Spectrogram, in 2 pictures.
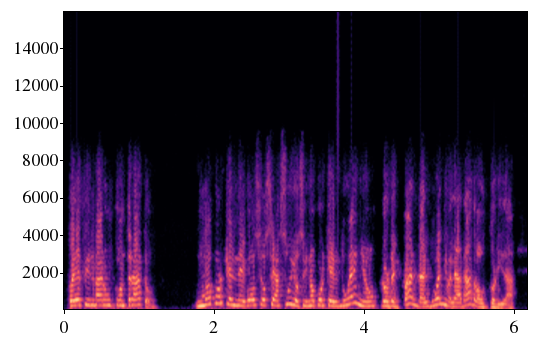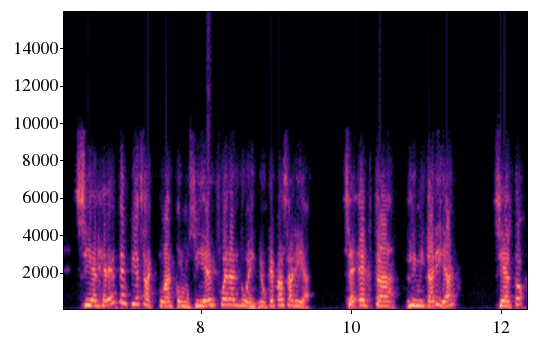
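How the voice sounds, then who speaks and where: Woman preacher, high voice, dry close sound, lots of eh and amen between points. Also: brisk, no room sound. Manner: fillers and restarts, frequent amen. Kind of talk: sermon teaching.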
